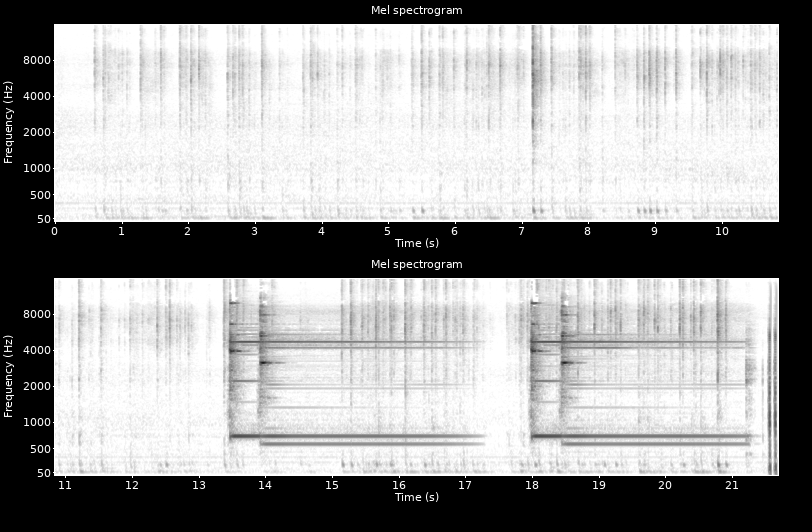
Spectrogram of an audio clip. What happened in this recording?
I was typing loudly and continuously on my keyboard. While I was typing, the doorbell rang.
